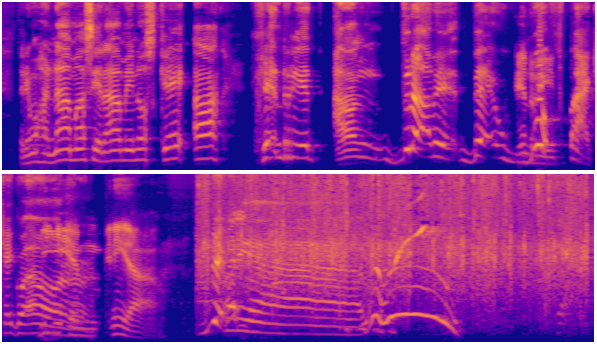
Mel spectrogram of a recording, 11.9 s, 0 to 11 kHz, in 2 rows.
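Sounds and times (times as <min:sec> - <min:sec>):
speech: 0:00.2 - 0:10.7
canned applause of a crowd clapping: 0:07.9 - 0:11.8.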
